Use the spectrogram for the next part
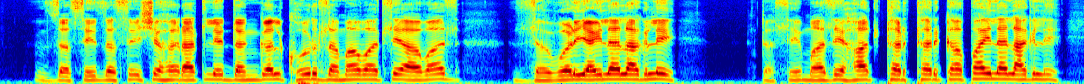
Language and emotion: Marathi, fearful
